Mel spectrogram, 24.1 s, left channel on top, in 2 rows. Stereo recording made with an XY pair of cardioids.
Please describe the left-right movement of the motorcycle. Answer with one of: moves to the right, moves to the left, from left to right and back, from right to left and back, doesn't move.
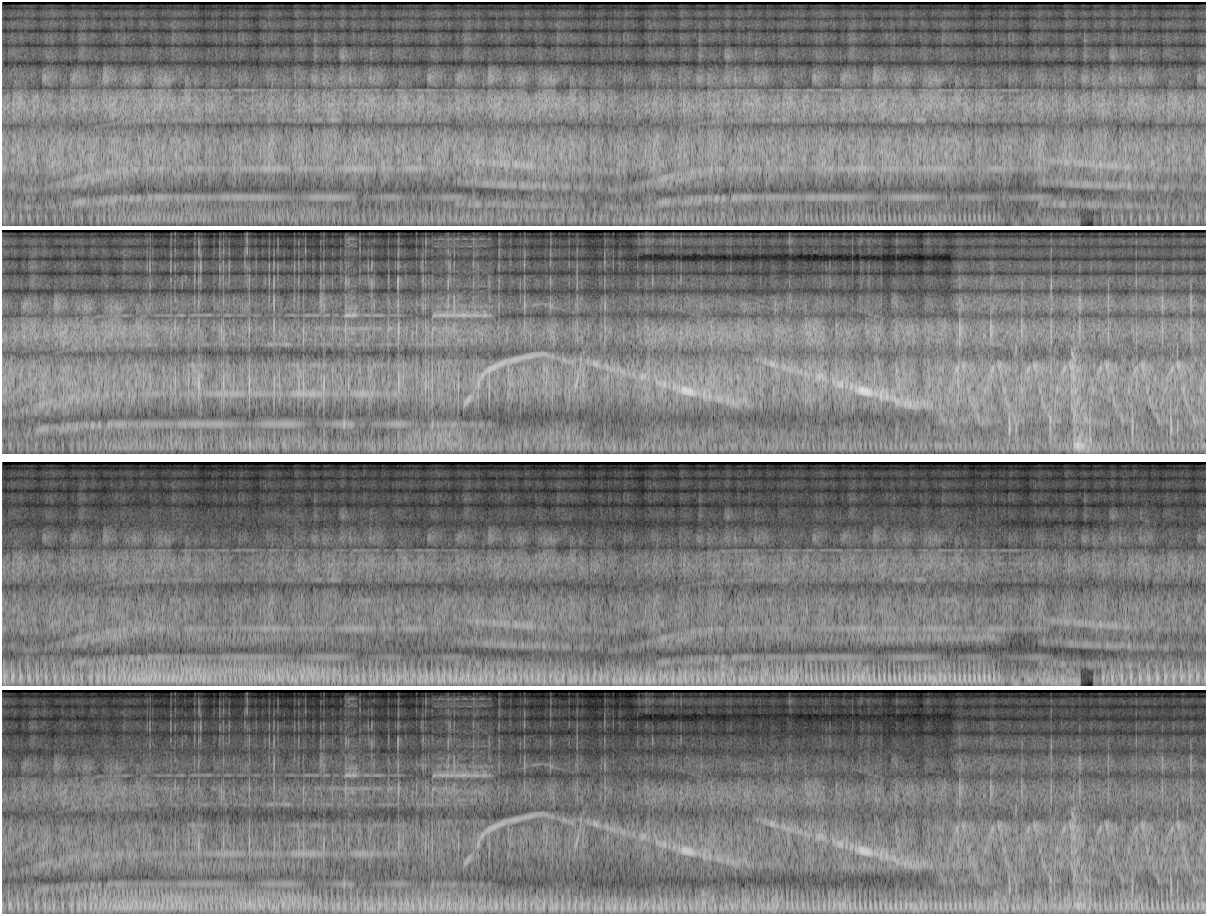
doesn't move.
